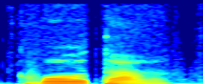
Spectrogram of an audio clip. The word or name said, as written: quotha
